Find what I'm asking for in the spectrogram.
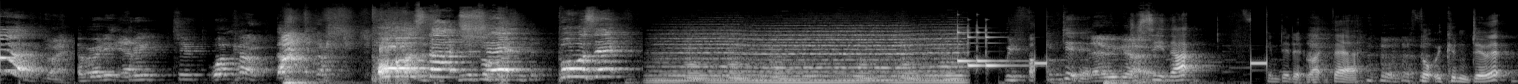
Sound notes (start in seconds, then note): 2.8 screaming; 6.4 sad music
